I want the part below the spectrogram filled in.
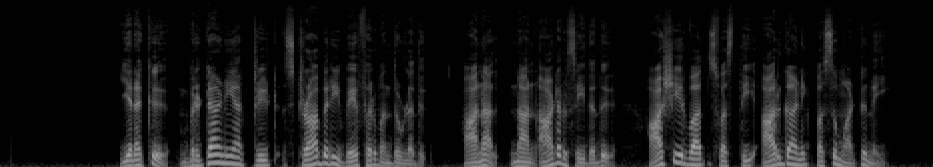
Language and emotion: Tamil, neutral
